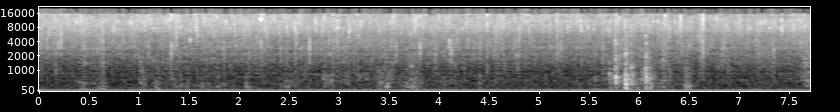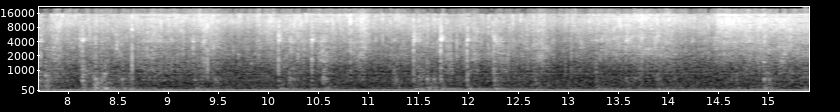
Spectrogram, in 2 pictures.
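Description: Szechuan green beans stir-fried in a little oil, a steady crackling sizzle running throughout with occasional louder scrapes of a spoon against the pan, close up and with no talking.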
